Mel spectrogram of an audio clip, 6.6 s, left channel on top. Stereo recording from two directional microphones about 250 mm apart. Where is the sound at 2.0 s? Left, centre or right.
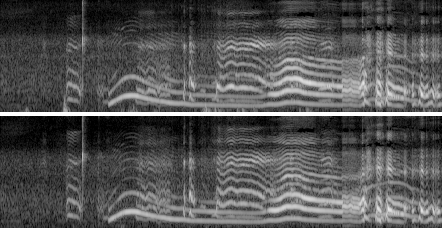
Centre.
